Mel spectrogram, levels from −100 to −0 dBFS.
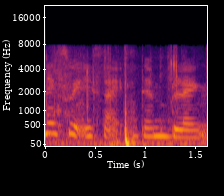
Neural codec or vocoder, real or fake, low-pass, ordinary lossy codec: none; real; none; none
